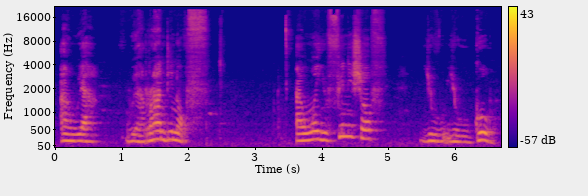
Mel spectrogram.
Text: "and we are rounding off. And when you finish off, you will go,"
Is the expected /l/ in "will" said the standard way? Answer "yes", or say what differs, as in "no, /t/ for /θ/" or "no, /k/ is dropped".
no, /w/ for /l/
